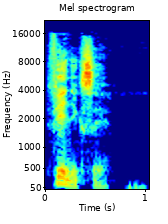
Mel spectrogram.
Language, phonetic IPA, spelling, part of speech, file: Russian, [ˈfʲenʲɪksɨ], фениксы, noun, Ru-фениксы.ogg
- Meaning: nominative plural of фе́никс (féniks)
